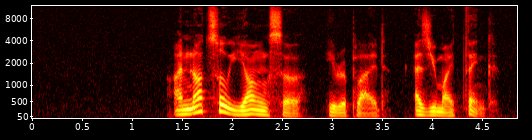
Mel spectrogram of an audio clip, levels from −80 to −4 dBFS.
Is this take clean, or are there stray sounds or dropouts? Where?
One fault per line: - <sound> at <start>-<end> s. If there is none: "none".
none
